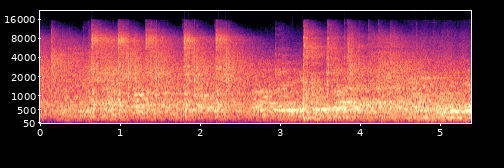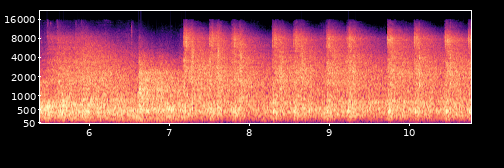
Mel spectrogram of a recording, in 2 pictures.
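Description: Airsoft pistol shots in quick strings: several shots in the first few seconds, a pause of about two seconds, then a long fast string near the end.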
